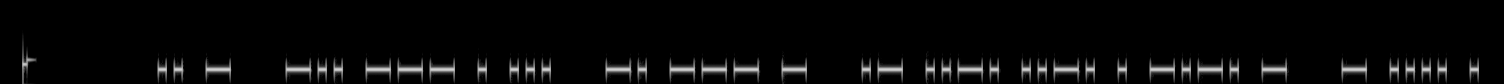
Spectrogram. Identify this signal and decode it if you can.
Morse code, heard as a keyed tone, about 15 wpm, 700 Hz. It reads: IT DOES NOT AFFECT THE
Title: Sentences from Top 1000 Words - Review Part 6 - 15wpm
